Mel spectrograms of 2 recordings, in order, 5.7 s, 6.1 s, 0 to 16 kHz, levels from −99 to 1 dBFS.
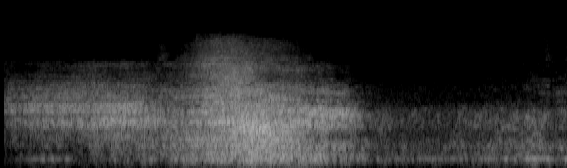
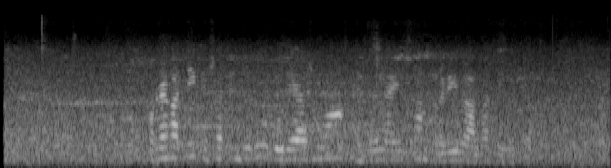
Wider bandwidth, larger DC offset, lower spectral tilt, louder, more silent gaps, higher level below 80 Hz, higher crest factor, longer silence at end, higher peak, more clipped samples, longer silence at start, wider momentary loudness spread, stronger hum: second, 7.4 kHz vs 11 kHz; neither; second, -2.5 dB/octave vs -6 dB/octave; about the same, -39 LUFS vs -38 LUFS; neither; about the same, -76 dBFS vs -74 dBFS; about the same, 20 dB vs 22 dB; about the same, 0 s vs 0 s; second, -20 dBFS vs -16 dBFS; neither; about the same, 0.05 s vs 0.05 s; first, 21 LU vs 14 LU; neither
